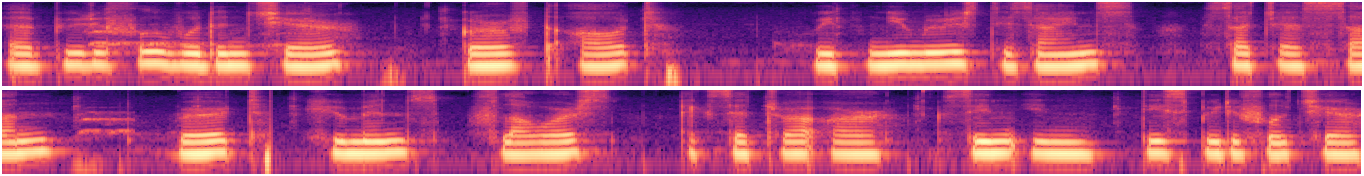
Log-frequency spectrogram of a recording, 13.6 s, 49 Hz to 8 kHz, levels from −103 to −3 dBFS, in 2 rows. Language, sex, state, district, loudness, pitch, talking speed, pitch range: English, male, Nagaland, Kohima, -15 LUFS, 175 Hz, 95 wpm, 170-185 Hz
